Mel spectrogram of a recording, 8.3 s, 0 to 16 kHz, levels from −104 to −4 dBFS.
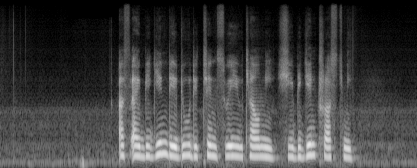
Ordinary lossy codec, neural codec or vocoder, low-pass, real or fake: none; autoencoder, 48 kHz, 32 numbers a frame, DAC-VAE, trained on Japanese speech; 14.4 kHz; fake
